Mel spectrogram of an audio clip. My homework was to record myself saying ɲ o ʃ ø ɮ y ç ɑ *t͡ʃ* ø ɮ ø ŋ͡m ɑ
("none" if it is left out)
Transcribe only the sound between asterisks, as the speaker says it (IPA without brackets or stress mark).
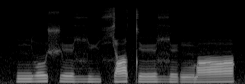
t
